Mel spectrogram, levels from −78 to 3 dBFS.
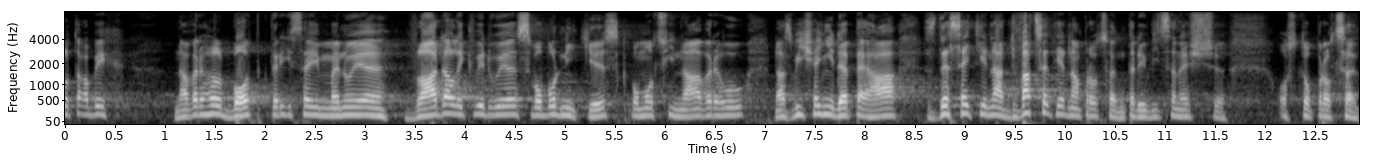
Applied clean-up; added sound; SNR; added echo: none; none; none; none.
